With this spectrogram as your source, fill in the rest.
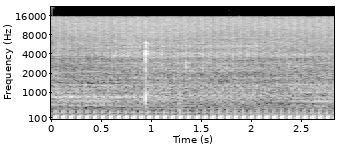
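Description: A 2001 Suzuki Quadrunner 250 4x4 ATV engine, low-mileage but smoking and with a sticking throttle, idled close by with a steady, rapid, loud chugging pulse throughout.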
